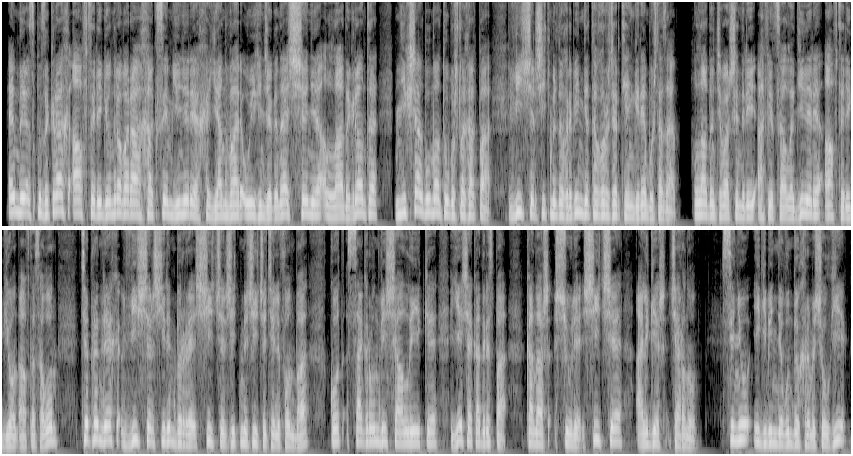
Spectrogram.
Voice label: Chuvash male

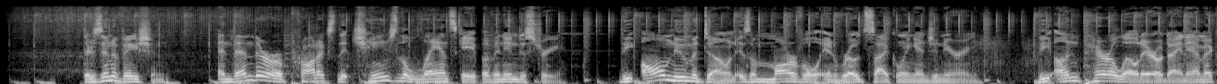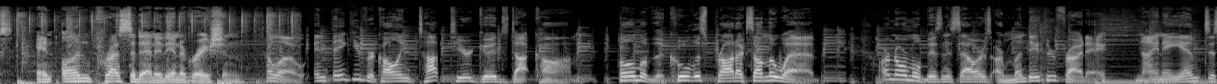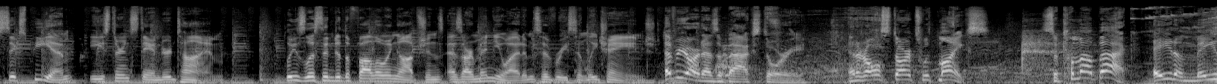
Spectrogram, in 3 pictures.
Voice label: English - American

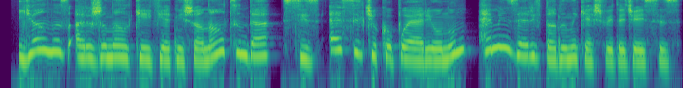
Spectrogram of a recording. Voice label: Azerbaijan female

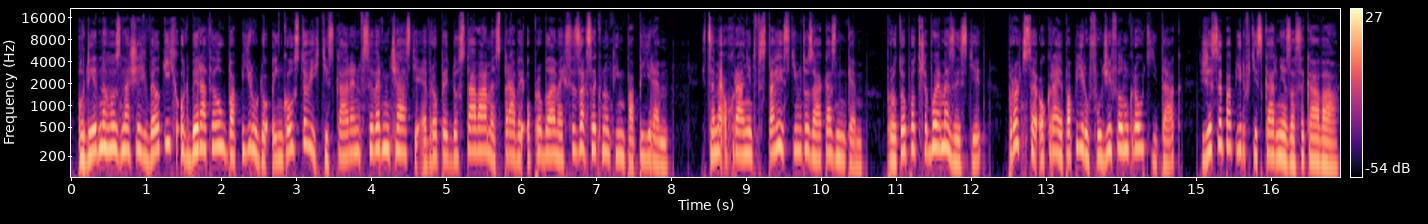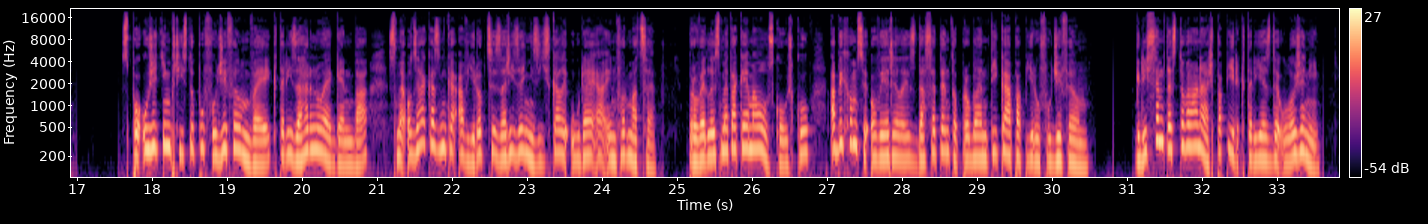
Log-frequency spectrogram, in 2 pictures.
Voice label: Czech

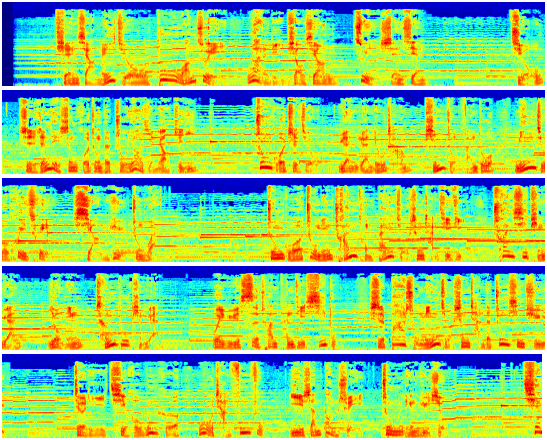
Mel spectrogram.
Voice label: Chinese - Mandarin

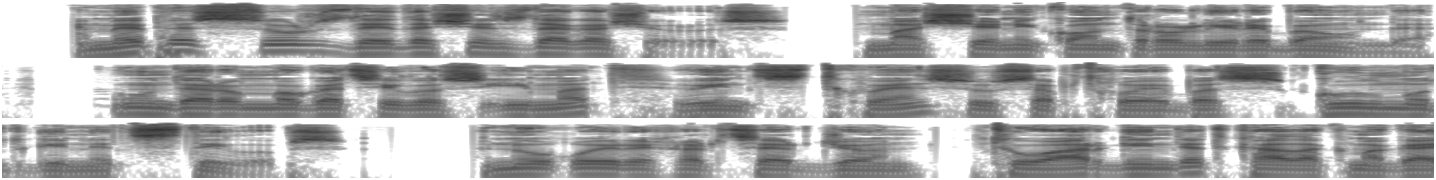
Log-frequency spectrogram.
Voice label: Georgian male

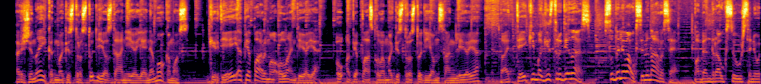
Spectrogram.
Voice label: Lithuanian male

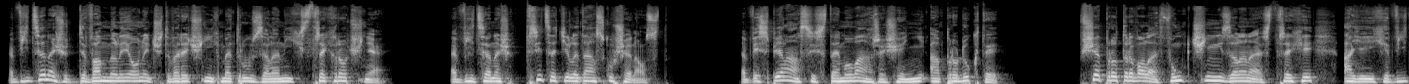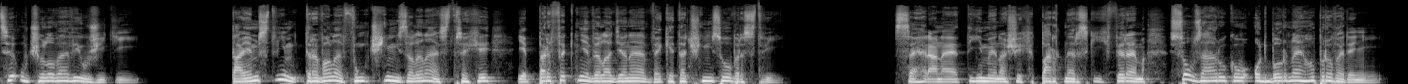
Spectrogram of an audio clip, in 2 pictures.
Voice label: Czech male

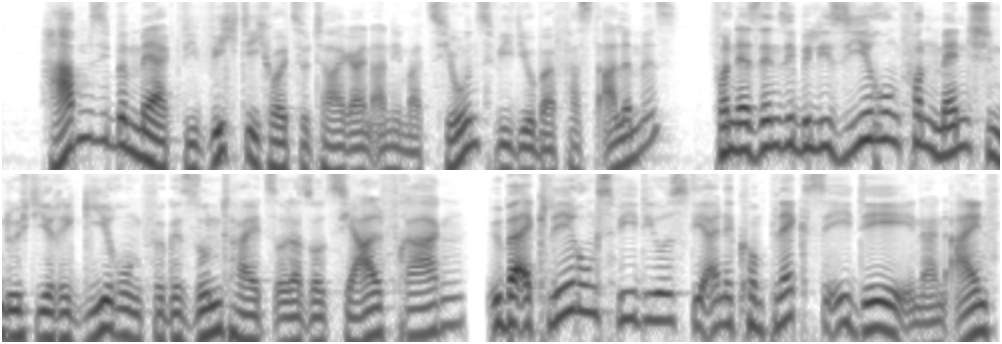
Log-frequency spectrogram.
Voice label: German male

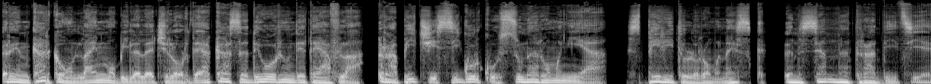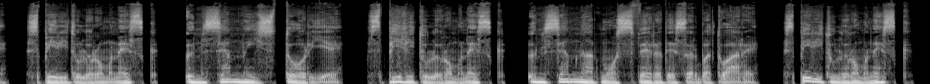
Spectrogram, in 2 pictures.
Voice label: Romanian

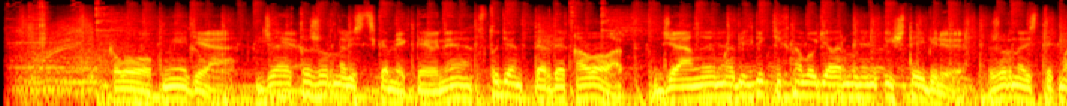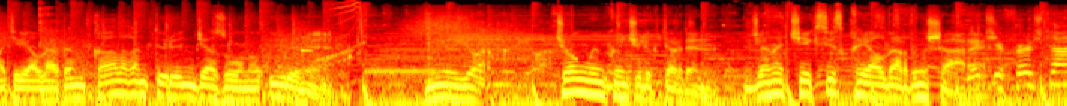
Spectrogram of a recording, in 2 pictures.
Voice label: Kyrgyz male

